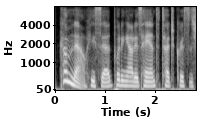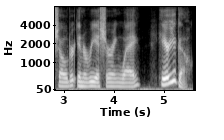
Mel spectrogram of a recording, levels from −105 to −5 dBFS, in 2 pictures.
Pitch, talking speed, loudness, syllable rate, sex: 175 Hz, 205 wpm, -18 LUFS, 4.8 syllables/s, female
